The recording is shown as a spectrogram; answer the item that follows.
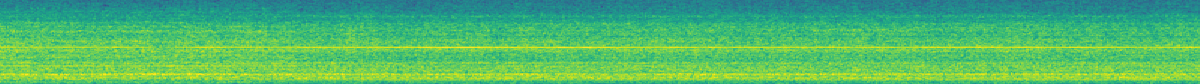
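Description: IKAWA Home hot-air coffee roaster's fan running hard, blowing air through the roast chamber to cool the freshly roasted beans: a steady rushing with a faint high whine.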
